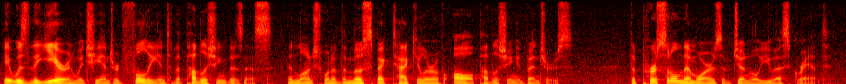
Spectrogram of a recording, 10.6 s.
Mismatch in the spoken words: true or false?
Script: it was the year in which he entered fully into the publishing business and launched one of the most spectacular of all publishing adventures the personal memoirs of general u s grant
false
